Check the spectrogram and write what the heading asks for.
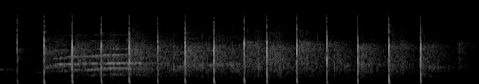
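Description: A short round of applause for the technician: steady, rhythmic clapping of about fifteen sharp claps that stay fairly even in pace and loudness, with a brief voiced tone near the start.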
